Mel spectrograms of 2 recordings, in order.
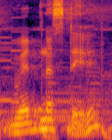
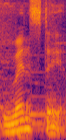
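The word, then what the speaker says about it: Wednesday: இட்ஸ் not pronounced as வெட்னஸ்டே, இட் இஸ் வென்ஸ்டே.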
